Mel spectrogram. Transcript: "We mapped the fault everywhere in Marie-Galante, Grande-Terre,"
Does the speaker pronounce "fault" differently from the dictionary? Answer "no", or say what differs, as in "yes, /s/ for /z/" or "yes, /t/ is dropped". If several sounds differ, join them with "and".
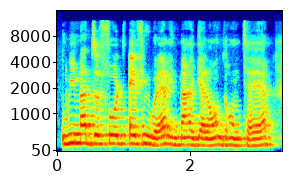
no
